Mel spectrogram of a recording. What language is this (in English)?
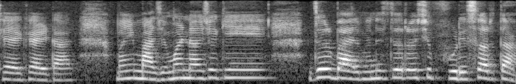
Konkani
